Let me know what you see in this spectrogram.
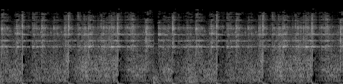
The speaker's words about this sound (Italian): Eh, Cosa lo determina? Tutte le macchine di formazione delle bottiglie, tutti i movimenti sono tutti movimenti pneumatici, per cui tutti gli sfiati che ci sono provano questo rumore.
